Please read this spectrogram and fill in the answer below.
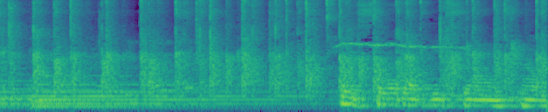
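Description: Acoustic guitar strummed in a steady rhythm together with an electric guitar, playing a song's intro. A thin high tone sounds for about a second, about two and a half seconds in.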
